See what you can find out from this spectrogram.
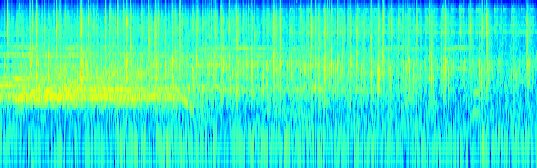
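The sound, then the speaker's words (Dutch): Audience applause for the initiator of a petition at a street-campaign event, a dense, steady wash of clapping that eases slightly toward the end. “Een applaus graag.”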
